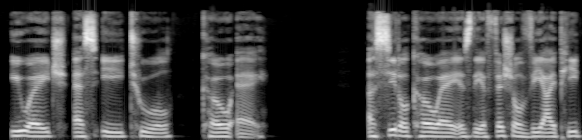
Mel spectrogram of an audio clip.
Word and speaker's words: acetyl-CoA: Together, they form a super important molecule called acetyl-CoA, pronounced UHSE-tool-CoA.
